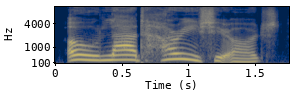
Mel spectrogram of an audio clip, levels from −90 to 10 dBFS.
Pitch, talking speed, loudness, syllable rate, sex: 245 Hz, 170 wpm, -15 LUFS, 4.6 syllables/s, female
